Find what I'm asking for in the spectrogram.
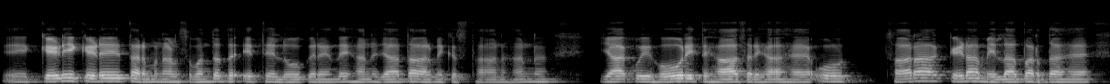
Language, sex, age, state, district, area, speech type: Punjabi, male, 45-60, Punjab, Fatehgarh Sahib, rural, spontaneous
